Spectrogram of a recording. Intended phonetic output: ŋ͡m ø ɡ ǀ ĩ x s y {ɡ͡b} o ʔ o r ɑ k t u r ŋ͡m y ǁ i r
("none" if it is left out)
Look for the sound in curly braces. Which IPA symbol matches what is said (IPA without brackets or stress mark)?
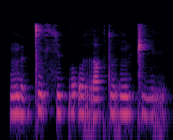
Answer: ɡ͡b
